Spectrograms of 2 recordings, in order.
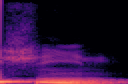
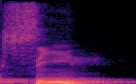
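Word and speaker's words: ش: especially the letter Sheen he couldn't say Sheen properly when he pronounced Sheen it was sng like sinen so when he's saying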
